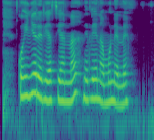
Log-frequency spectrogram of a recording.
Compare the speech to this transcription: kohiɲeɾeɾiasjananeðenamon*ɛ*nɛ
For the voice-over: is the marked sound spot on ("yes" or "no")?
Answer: yes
